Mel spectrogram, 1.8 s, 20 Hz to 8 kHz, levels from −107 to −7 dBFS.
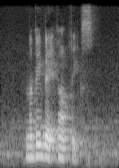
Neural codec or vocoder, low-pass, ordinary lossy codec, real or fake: codec, 16 kHz, 6 kbps, DAC; 7.2 kHz; none; fake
